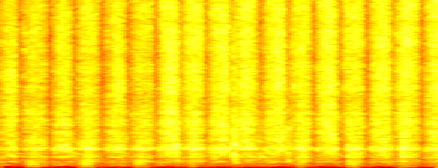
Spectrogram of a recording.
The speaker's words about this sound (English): He said the chiseling has been the most interesting part. It's cool how it breaks all the wood off. And then you can just, I like it how it just goes all up in the air.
